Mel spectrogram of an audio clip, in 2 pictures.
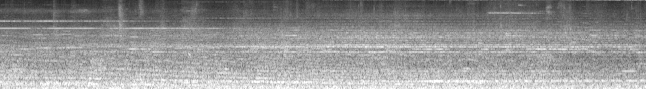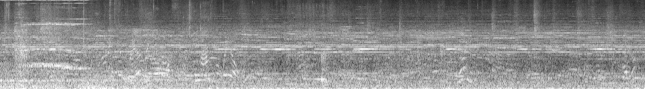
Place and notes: Les Halles, Paris, France - Chatelet - Les Halles RER station, Waiting RER A
France, Paris, Chatelet - Les Halles, RER station, RER A, train, binaural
